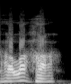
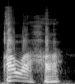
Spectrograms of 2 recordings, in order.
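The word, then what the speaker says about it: הלכה: E eu quero dizer também que outros seguem os costumes da halachá, que são os ensinos dos rabinos, né? No hebraico a pronúncia correta seria halahá ou alahá.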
